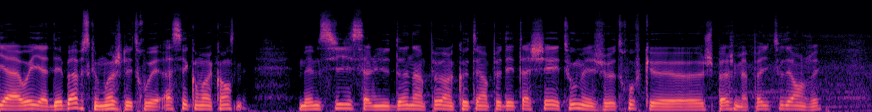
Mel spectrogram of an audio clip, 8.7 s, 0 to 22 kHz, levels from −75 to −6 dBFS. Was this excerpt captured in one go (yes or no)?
no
